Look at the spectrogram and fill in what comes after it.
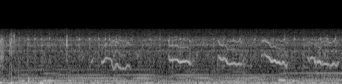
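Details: Long Coat Chihuahua puppies named Bounty and Milo, four weeks old, learning to walk, give thin wavering whines that dip and wobble, several in quick succession over steady low background music.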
